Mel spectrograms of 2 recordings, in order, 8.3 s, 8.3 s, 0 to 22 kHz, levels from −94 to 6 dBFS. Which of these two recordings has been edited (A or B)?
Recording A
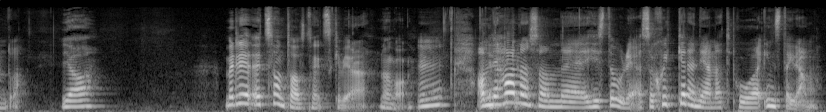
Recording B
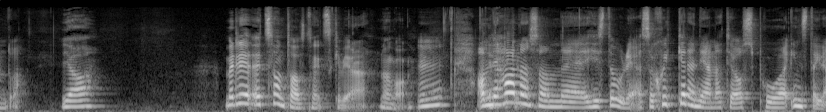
A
